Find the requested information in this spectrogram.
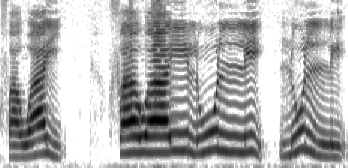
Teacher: ada harf lin karena ada ya sukun, sebelumnya ada baris fathah di huruf wawu. Bacanya dilunakan aja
